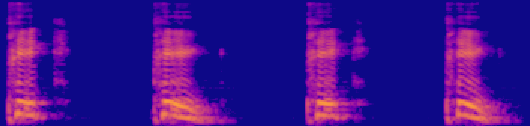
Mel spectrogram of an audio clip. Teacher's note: K and G also affect the vowel that precedes them when they occur finally. K makes the preceding vowel shorter, whereas G makes the preceding vowel longer. For example, pick and pig. · For example, pick and pig. The E vowel in the word pig is longer than the E vowel in the word pick. So we pronounce them as pick, pig, pick, pig.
